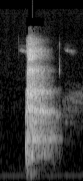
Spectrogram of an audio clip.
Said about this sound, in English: The crows agree. Yes. Whatever you say, the crows are in.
